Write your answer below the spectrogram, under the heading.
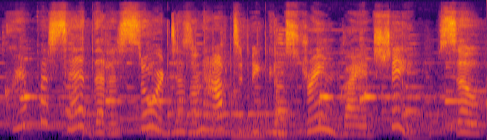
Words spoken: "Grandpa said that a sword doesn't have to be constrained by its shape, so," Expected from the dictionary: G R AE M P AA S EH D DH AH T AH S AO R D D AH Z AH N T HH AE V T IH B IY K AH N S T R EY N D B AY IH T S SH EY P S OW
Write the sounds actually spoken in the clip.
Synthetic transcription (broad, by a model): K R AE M P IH S EH D DH AH T AH S AO R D D AH Z AH N T HH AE F T IH B IY K AH N S T R EY N D B AY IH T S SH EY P S OW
